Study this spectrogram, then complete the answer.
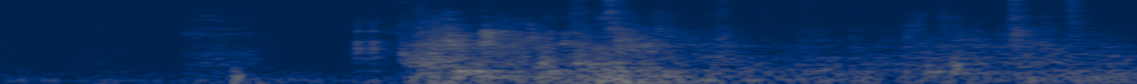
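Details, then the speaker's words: Garage door after swapping metal rollers for nylon ones, door otherwise fairly quiet but two hard metallic clanks mid-travel; owner thinks the lift cable came unraveled and rode off its drum grooves (one groove per cable wrap). "yeah that's not good that's not good I think what the clanging it has to do with when this came unraveled came off each Groove"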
